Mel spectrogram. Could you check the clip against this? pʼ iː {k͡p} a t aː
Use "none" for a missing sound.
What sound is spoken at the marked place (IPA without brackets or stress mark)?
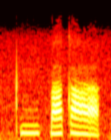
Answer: k͡p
